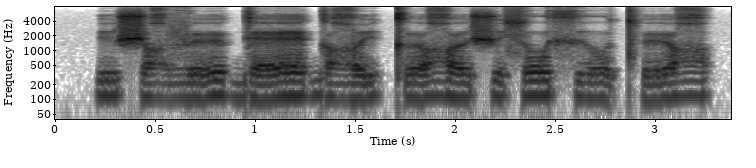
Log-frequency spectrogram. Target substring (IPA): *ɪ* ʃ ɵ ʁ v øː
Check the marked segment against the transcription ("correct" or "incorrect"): incorrect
